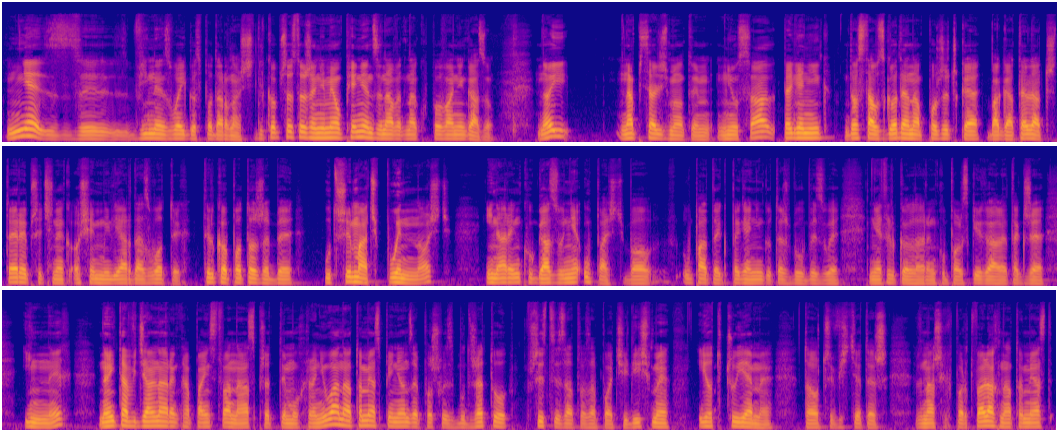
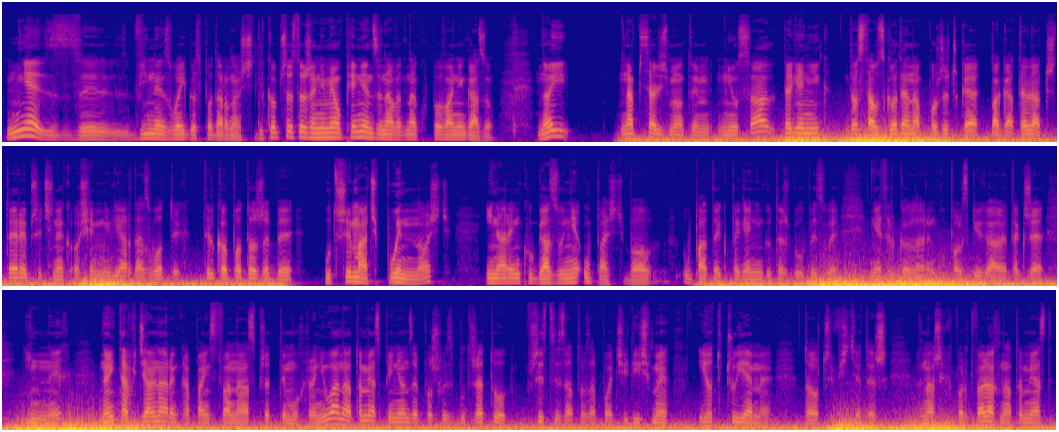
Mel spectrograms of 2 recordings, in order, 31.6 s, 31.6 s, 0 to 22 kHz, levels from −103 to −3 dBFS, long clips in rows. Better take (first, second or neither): first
